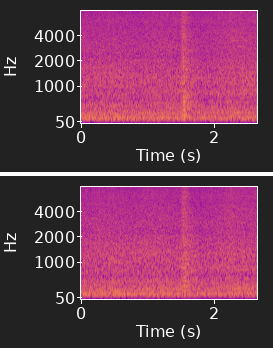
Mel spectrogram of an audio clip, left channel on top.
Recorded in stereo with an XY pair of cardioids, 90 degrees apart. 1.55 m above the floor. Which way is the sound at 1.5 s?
65° left.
